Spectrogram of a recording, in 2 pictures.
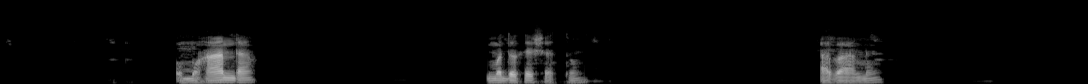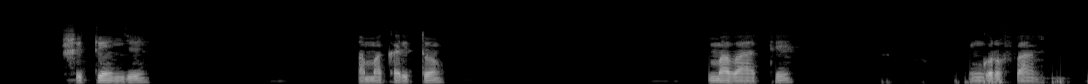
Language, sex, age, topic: Kinyarwanda, male, 25-35, government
